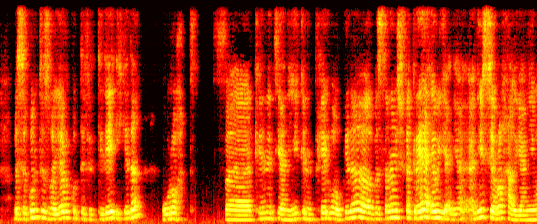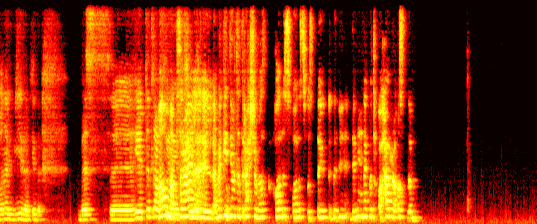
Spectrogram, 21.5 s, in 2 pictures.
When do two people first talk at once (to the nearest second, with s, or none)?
14 s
